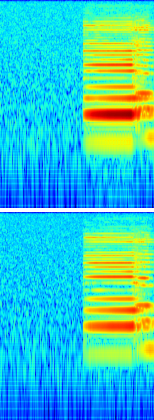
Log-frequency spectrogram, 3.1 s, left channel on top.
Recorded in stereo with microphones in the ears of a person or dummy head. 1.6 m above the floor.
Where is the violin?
75° left (ahead or behind), 4.5 m.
